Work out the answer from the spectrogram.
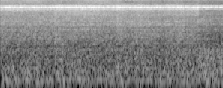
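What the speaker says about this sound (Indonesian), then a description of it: "Simulasi di hari kedua menampilkan pesawat asing yang dipaksa mendarat" An aircraft engine drones steadily from a distance during a military exercise in which a foreign plane is forced to land, a faint, even roar with a thin high whine and no voices.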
